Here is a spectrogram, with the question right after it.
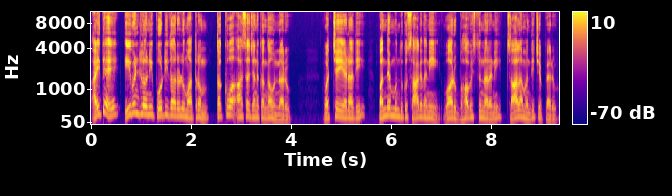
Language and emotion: Telugu, neutral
